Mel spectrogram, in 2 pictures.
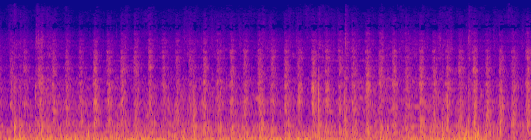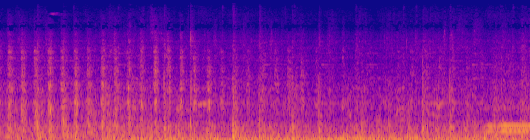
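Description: Steam-hauled passenger train running, its coach wheels on the rails making a steady rhythmic clickety-clack over a low rumble. Near the end the locomotive's whistle sounds a held chord of several notes.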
